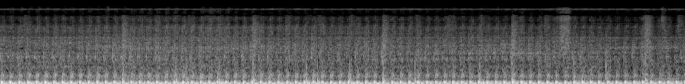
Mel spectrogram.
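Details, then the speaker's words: Honda CB150R single-cylinder after over five months using 100% cooking oil as engine oil: even idle beat about four pulses a second, steady, no knocking or rattle; engine idles smooth and healthy. "Suara mesinnya setelah lima bulan lebih menggunakan minyak goreng suaranya halus Mbah tetapan suaranya halus dan saya kira masih sehat-sehat saja Bah"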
